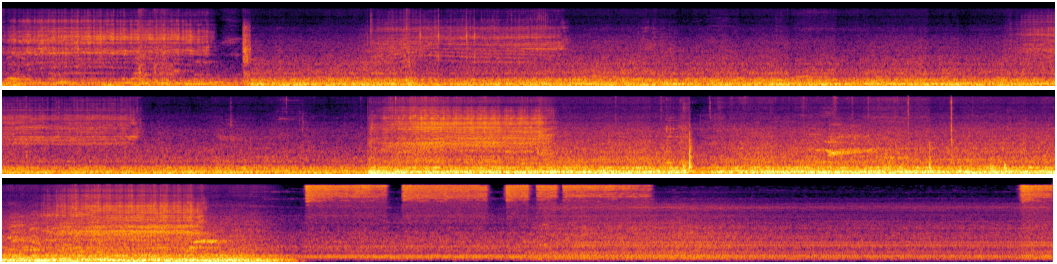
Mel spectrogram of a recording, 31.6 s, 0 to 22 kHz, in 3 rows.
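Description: A steady low rumble with several louder stretches of mid-pitched whirring. From about 24 s in, this gives way to an airbrush hissing in short on-and-off bursts.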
